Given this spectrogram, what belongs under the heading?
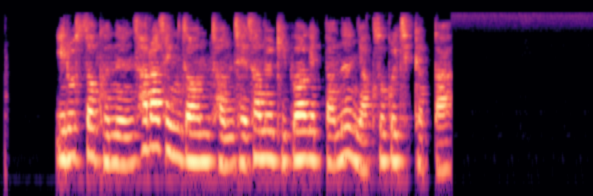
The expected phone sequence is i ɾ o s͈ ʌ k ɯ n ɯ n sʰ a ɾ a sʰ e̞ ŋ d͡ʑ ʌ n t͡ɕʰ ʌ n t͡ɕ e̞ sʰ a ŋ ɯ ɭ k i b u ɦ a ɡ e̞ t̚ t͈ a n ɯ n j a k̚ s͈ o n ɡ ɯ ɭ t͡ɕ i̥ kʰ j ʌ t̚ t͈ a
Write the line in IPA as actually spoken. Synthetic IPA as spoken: i ɾ o s͈ ʌ k ɯ n ɯ n sʰ a ɾ a sʰ e̞ ŋ d͡ʑ ʌ n t͡ɕ ʌ n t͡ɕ e̞ sʰ a n ɯ ɭ k i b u ɦ a ɡ e̞ t̚ t͈ a n ɯ n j a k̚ s͈ o ɡ ɯ ɭ t͡ɕ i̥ kʰ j ʌ t̚ t͈ a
